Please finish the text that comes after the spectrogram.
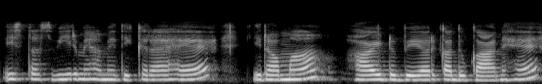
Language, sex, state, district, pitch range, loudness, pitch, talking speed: Hindi, female, Bihar, West Champaran, 215-240 Hz, -15 LUFS, 225 Hz, 130 wpm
